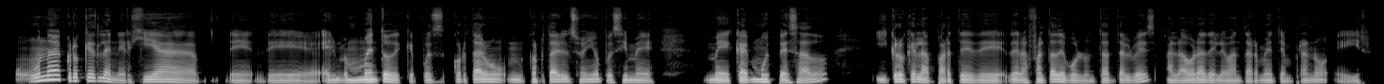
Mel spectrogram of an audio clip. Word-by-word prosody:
1, 205 Hz, +9 st, +3 dB
creo 165 Hz, -4 st, +1 dB
que 160 Hz, -, +3 dB
es 155 Hz, -, -2 dB
la 145 Hz, -, +3 dB
energía, 105 Hz, -1 st, 0 dB, 0.3 s
eh, 90 Hz, -2 st, -3 dB
de 90 Hz, -3 st, -3 dB
el 100 Hz, +2 st, 0 dB
momento 105 Hz, +3 st, +4 dB
de 100 Hz, -, +2 dB
que, 95 Hz, -, -7 dB
pues, 100 Hz, +2 st, -6 dB
cortar 110 Hz, +1 st, +1 dB
un 115 Hz, -1 st, +2 dB
un 110 Hz, -2 st, -1 dB
cortar 110 Hz, +1 st, +1 dB
el 115 Hz, -2 st, +1 dB
sueño, 115 Hz, +1 st, 0 dB
pues 100 Hz, 0 st, -3 dB
sí 105 Hz, -, -1 dB
me 100 Hz, -2 st, -1 dB, 0.5 s
me 105 Hz, -2 st, +2 dB
cae 105 Hz, +3 st, +3 dB
muy 115 Hz, +1 st, +4 dB
pesado 105 Hz, -, 0 dB, 0.5 s
y 110 Hz, -, -2 dB
creo 115 Hz, -2 st, +4 dB
que 120 Hz, -, 0 dB
la 110 Hz, 0 st, +2 dB
parte 105 Hz, 0 st, 0 dB
de 95 Hz, -2 st, -1 dB
de 105 Hz, -1 st, +1 dB
la 100 Hz, +1 st, 0 dB
falta 105 Hz, +3 st, +1 dB
de 110 Hz, -, +4 dB
voluntad, 95 Hz, 0 st, -3 dB
tal 95 Hz, 0 st, -2 dB
vez, 120 Hz, -, -2 dB
a 100 Hz, -, -3 dB
la 95 Hz, 0 st, 0 dB
hora 100 Hz, +1 st, +2 dB
de 95 Hz, -2 st, 0 dB
levantarme 90 Hz, +2 st, -3 dB
temprano 90 Hz, +5 st, -4 dB
e -, -, -9 dB
ir. 95 Hz, +2 st, -8 dB
105 Hz, 205 wpm, -21 LUFS, 95-110 Hz, 0.5 s, momento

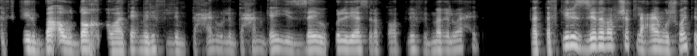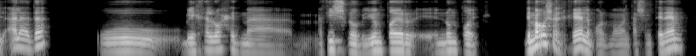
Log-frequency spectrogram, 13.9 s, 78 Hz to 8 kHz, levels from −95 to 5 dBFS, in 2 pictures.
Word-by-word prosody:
تفكير 135 Hz, +3 st, -3 dB
بقى 130 Hz, +3 st, +5 dB
وضغط، 130 Hz, +3 st, +3 dB
وهتعمل 130 Hz, +2 st, -1 dB
إيه 130 Hz, -, -5 dB
في 140 Hz, -2 st, -15 dB
الامتحان؟ 125 Hz, +3 st, -10 dB
والامتحان 135 Hz, +1 st, -9 dB
جاي 135 Hz, +1 st, -5 dB
إزاي؟ 130 Hz, +3 st, -1 dB
وكل 135 Hz, +2 st, -3 dB
دي 135 Hz, 0 st, +3 dB
أسئلة 135 Hz, -1 st, -7 dB
بتقعد 135 Hz, 0 st, -14 dB
تلف 140 Hz, 0 st, -12 dB
في 120 Hz, -, -18 dB
دماغ 135 Hz, +2 st, -4 dB
الواحد. 140 Hz, +3 st, -9 dB, 0.5 s
فالتفكير 190 Hz, -, 0 dB
الزيادة 180 Hz, -1 st, +5 dB
بقى 180 Hz, -, +2 dB
بشكل 180 Hz, -4 st, -2 dB
عام 145 Hz, +1 st, +2 dB
وشوية 155 Hz, +5 st, -2 dB
القلق 160 Hz, +1 st, 0 dB
ده 185 Hz, +6 st, +1 dB, 0.5 s
و 115 Hz, -, -4 dB
بيخلي 120 Hz, +3 st, -3 dB
الواحد 135 Hz, -2 st, -3 dB
ما 105 Hz, -2 st, -9 dB
ما -, -, -23 dB
فيش 135 Hz, -1 st, +2 dB
نوم، 105 Hz, -2 st, -2 dB
اليوم 125 Hz, +4 st, 0 dB
طاير 125 Hz, -3 st, +3 dB, 0.2 s
النوم 120 Hz, +3 st, -3 dB
طاير. 110 Hz, -3 st, -4 dB, 0.5 s
دماغه -, -, +10 dB
شغالة، -, -, +3 dB
ما -, -, -13 dB
هو -, -, -10 dB
الم 100 Hz, -1 st, -15 dB
ما 100 Hz, -, -15 dB
هو 105 Hz, -, -11 dB
أنتَ 105 Hz, -, -16 dB
عشان 110 Hz, -1 st, -10 dB
تنام 155 Hz, +9 st, +3 dB
130 Hz, 200 wpm, -25 LUFS, 115-140 Hz, 0.5 s, دماغه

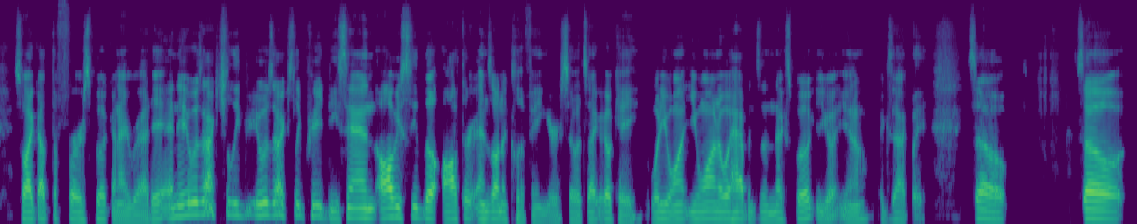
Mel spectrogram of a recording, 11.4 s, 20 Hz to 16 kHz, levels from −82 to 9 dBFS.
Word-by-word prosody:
So, -, -, +3 dB
I -, -, +5 dB
got -, -, 0 dB
the -, -, -7 dB
1st 115 Hz, -2 st, -2 dB
book 125 Hz, -1 st, -2 dB
and -, -, -3 dB
I 120 Hz, -, -1 dB
read 110 Hz, +3 st, -4 dB
it 125 Hz, +2 st, 0 dB
and 165 Hz, +3 st, 0 dB
it 180 Hz, -, +2 dB
was 200 Hz, +1 st, +4 dB
actually 195 Hz, -3 st, 0 dB
pr -, -, -11 dB
it 185 Hz, -, +1 dB
was 195 Hz, 0 st, +3 dB
actually 190 Hz, -2 st, -1 dB
pretty 170 Hz, +1 st, -3 dB
decent, 130 Hz, +4 st, -1 dB
and 150 Hz, 0 st, +3 dB
obviously 155 Hz, +1 st, +5 dB
the 140 Hz, -2 st, +3 dB
author 130 Hz, +3 st, +1 dB
ends 125 Hz, 0 st, -2 dB
on 125 Hz, -, +3 dB
a 120 Hz, -, -4 dB
cliffhanger, 105 Hz, -2 st, -8 dB
so 110 Hz, -2 st, -3 dB
it's 105 Hz, -, -8 dB
like, 115 Hz, -, -2 dB
"Okay, 115 Hz, -4 st, -2 dB
what 115 Hz, 0 st, -3 dB
do -, -, 0 dB
you 125 Hz, -, 0 dB
want, 120 Hz, +1 st, -1 dB
you 125 Hz, -, -3 dB
wanna 130 Hz, +1 st, +2 dB
know 125 Hz, -, +1 dB
what 125 Hz, -, +2 dB
happens 125 Hz, 0 st, -1 dB
in 125 Hz, -, -5 dB
the 115 Hz, -, -5 dB
next 120 Hz, -1 st, -6 dB
book?" 135 Hz, +3 st, +1 dB
You -, -, -7 dB
go 60 Hz, -, -3 dB
you 110 Hz, -, -7 dB
know? 115 Hz, +3 st, -5 dB
Exactly. 110 Hz, -, -8 dB, 0.4 s
So 135 Hz, -4 st, +1 dB, 0.7 s
so 135 Hz, -3 st, +6 dB
125 Hz, 275 wpm, -23 LUFS, 120-150 Hz, 0.7 s, so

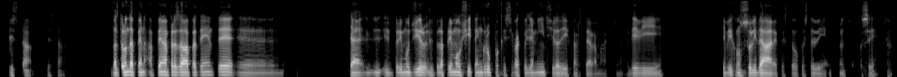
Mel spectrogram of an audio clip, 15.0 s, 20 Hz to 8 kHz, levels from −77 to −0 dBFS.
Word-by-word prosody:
Ci -, -, -11 dB
sta, -, -, -12 dB, 0.3 s
ci -, -, -25 dB
sta. -, -, -27 dB, 0.8 s
D'altronde 110 Hz, +4 st, +5 dB
appena 110 Hz, 0 st, 0 dB
appena 110 Hz, +1 st, +3 dB
presa 110 Hz, 0 st, +5 dB
la 110 Hz, -, +9 dB
patente, 115 Hz, 0 st, +1 dB
ehm 95 Hz, -1 st, -13 dB, 1.1 s
cioè 100 Hz, -1 st, +1 dB
i 100 Hz, +1 st, -11 dB
i 105 Hz, -, -11 dB
il 95 Hz, -2 st, -9 dB
primo 105 Hz, +1 st, -2 dB
giro, 110 Hz, +1 st, +3 dB
il 100 Hz, 0 st, -7 dB
la 100 Hz, 0 st, 0 dB
prima 110 Hz, +1 st, 0 dB
uscita 110 Hz, 0 st, -2 dB
in 105 Hz, -, -1 dB
gruppo 110 Hz, 0 st, -2 dB
che 100 Hz, -, -16 dB
si 95 Hz, +1 st, -18 dB
fa 105 Hz, 0 st, -4 dB
con 95 Hz, -, -12 dB
gli 100 Hz, -, -7 dB
amici 100 Hz, 0 st, -6 dB
la 95 Hz, -, -3 dB
devi 90 Hz, 0 st, -5 dB
far 90 Hz, -, -18 dB
te -, -, -11 dB
la 85 Hz, -, -15 dB
macchina, 80 Hz, +1 st, -30 dB
devi 90 Hz, -1 st, -8 dB, 1.0 s
devi 100 Hz, +1 st, -4 dB
consolidare 95 Hz, -2 st, +2 dB
questo 85 Hz, 0 st, -18 dB
questo 90 Hz, 0 st, -18 dB
evento 85 Hz, -1 st, -15 dB
in -, -, -19 dB
un -, -, -19 dB
certo -, -, -35 dB
senso. 85 Hz, -3 st, -11 dB
100 Hz, 180 wpm, -24 LUFS, 95-110 Hz, 1.1 s, la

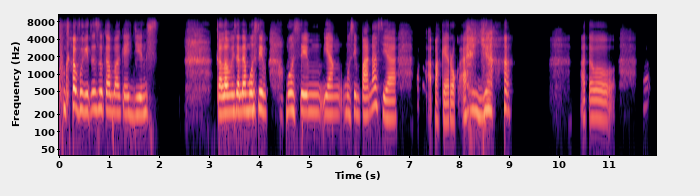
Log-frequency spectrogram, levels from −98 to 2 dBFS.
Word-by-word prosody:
Aku -, -, -8 dB
gak 285 Hz, -1 st, +7 dB
begitu 240 Hz, 0 st, 0 dB
suka 245 Hz, -1 st, +1 dB
pakai 215 Hz, -2 st, -3 dB
jin. 200 Hz, +2 st, -2 dB, 1.4 s
Kalau 215 Hz, +1 st, +7 dB
misalnya 230 Hz, +1 st, +5 dB
musim 235 Hz, -1 st, +4 dB, 0.3 s
musim 220 Hz, -1 st, +1 dB
yang 205 Hz, -1 st, -2 dB
musim 210 Hz, 0 st, -6 dB
panas 220 Hz, +8 st, 0 dB
ya, 170 Hz, -2 st, 0 dB, 0.6 s
a -, -, -7 dB
pakai 165 Hz, -1 st, -3 dB
rok 160 Hz, -1 st, -3 dB
aja. 235 Hz, -1 st, 0 dB, 1.8 s
Atau 180 Hz, 0 st, -6 dB, 0.9 s
a 275 Hz, +4 st, -25 dB
220 Hz, 100 wpm, -23 LUFS, 200-235 Hz, 1.8 s, gak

